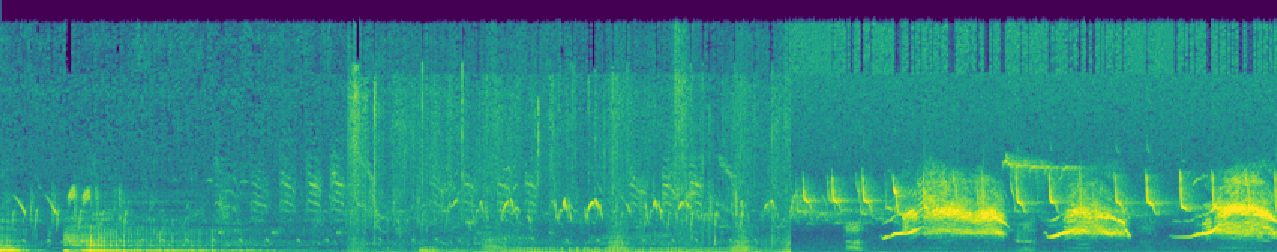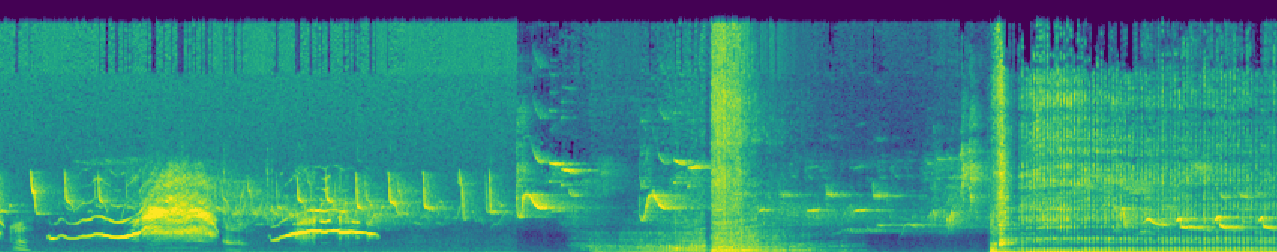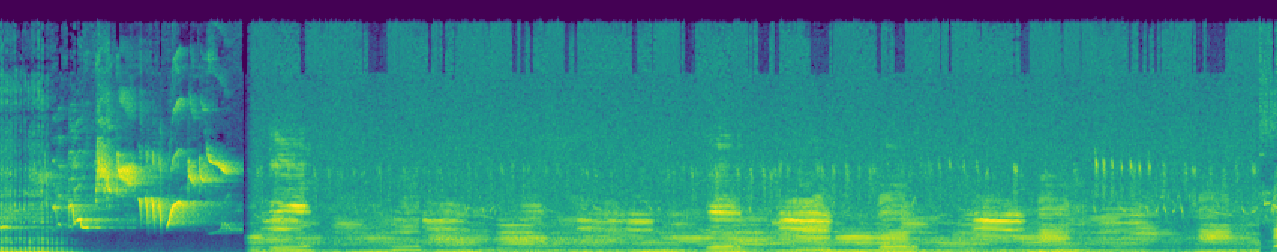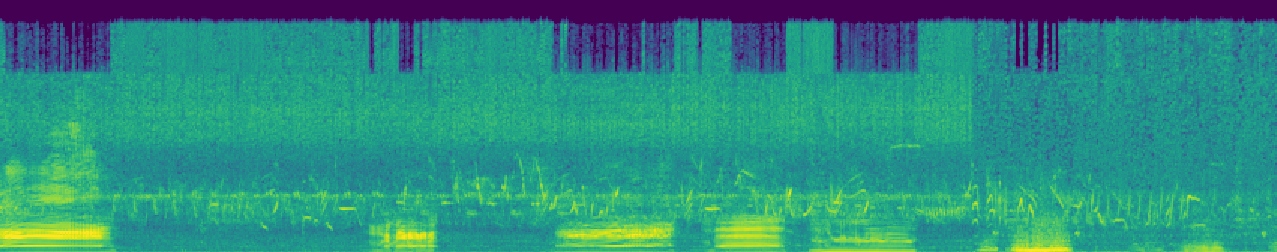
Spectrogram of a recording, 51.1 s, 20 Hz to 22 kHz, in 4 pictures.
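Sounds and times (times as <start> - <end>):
deep roar-like animal call: 0.0 - 7.9, 18.5 - 21.4, 22.7 - 26.4, 28.0 - 38.2, 46.4 - 51.0.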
